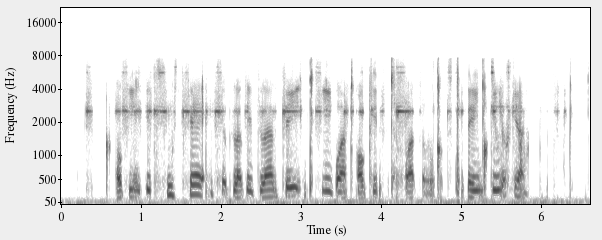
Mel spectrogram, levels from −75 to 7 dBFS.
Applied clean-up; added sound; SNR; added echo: neural diffusion model UNIVERSE++.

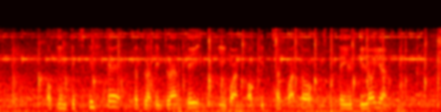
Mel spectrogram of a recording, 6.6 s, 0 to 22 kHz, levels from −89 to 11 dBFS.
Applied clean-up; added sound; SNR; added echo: none; Livestock, farm animals, working animals; 3 dB; none.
